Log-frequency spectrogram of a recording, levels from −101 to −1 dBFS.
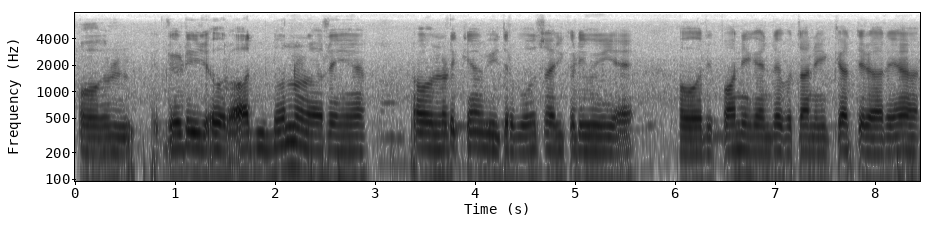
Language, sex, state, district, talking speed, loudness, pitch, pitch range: Hindi, male, Rajasthan, Bikaner, 200 wpm, -14 LUFS, 105 Hz, 100-110 Hz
